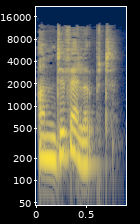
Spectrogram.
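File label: "undeveloped", British English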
